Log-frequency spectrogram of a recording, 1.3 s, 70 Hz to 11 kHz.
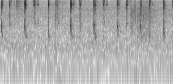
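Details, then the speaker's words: PCV valve from a 2010 Nissan Murano LE VQ35DE at about 125,000-130,000 miles, shaken after cleaning with brake parts cleaner: crisp light clicks, check ball rattling freely; owner suspects it is not the original valve. "rattling a lot more freely so i have the feeling this is not the original"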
